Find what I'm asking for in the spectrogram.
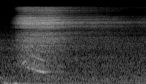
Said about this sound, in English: And let's take a big breath in.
